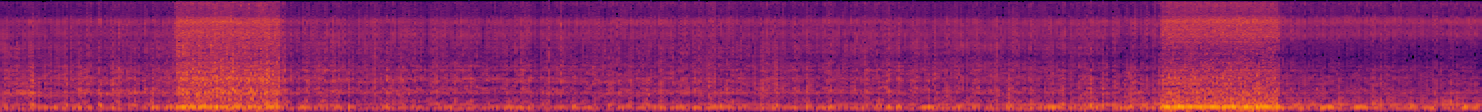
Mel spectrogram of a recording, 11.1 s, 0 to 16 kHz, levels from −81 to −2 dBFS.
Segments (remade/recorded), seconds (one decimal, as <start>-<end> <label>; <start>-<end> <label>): 0.0-1.3 remade; 1.3-2.1 recorded; 2.1-8.7 remade; 8.7-9.6 recorded; 9.6-11.1 remade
